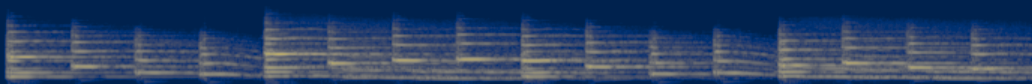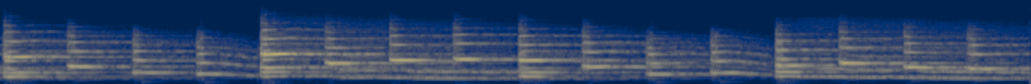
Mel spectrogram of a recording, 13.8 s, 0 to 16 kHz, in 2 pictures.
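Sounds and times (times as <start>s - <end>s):
melody loop: 0.0s - 13.7s.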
